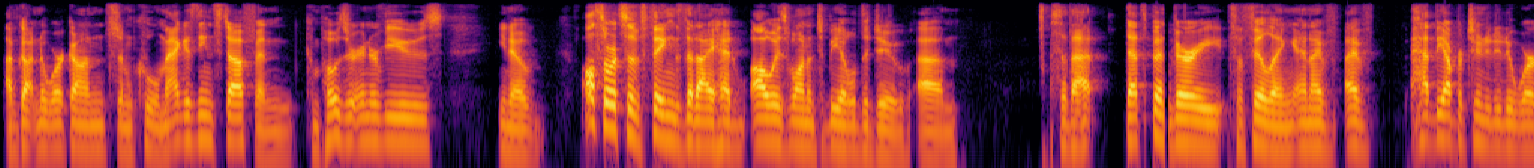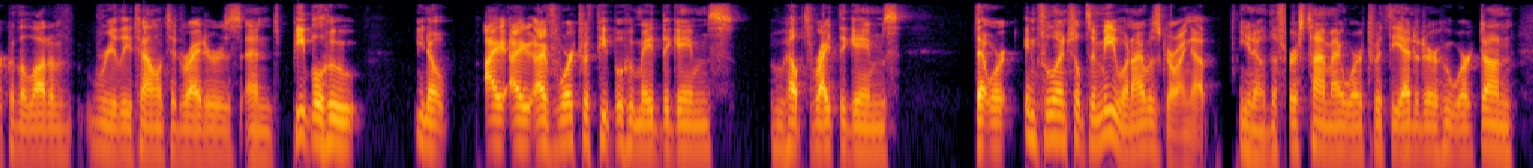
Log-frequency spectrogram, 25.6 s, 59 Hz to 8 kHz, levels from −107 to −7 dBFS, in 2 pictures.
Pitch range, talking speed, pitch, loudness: 100-130 Hz, 220 wpm, 110 Hz, -24 LUFS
